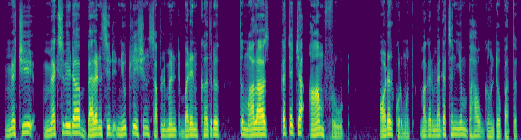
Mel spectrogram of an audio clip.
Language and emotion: Kashmiri, neutral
